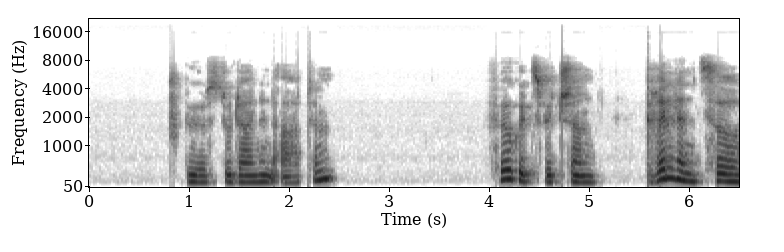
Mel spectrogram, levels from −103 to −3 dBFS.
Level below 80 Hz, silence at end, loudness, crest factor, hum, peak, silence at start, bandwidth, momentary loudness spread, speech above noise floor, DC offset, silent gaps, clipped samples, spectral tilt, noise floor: -70 dBFS; 0 s; -23 LUFS; 20 dB; none; -4 dBFS; 0.8 s; 9 kHz; 11 LU; 53 dB; under 0.1%; none; under 0.1%; -5.5 dB/octave; -75 dBFS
